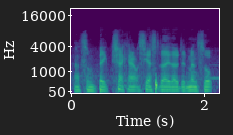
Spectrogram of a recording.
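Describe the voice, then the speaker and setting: A man's voice: fairly low pitch, little pitch movement, a little fast, slight background noise. A man giving live darts commentary as a co-commentator.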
